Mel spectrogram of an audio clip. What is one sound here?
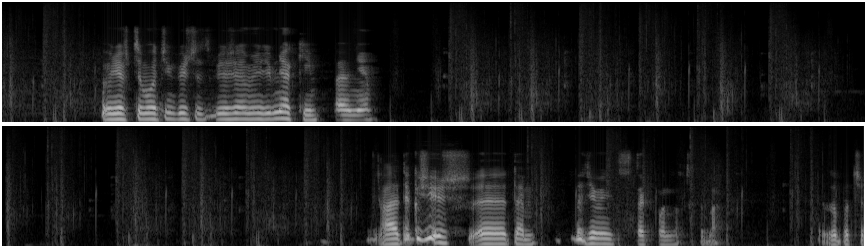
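A boy speaks with animation into a close microphone.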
